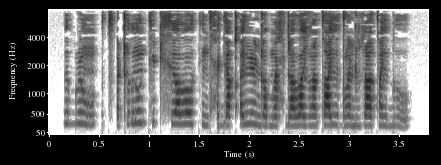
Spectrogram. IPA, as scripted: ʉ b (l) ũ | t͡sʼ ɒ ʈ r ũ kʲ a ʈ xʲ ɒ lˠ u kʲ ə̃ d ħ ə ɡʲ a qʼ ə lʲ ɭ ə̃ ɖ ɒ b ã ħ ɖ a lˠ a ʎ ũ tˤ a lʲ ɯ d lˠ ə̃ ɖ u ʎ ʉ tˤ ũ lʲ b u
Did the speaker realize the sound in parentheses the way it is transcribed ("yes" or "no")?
no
